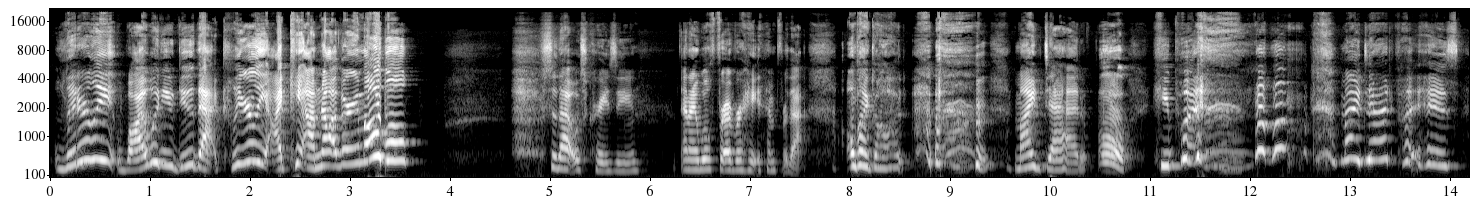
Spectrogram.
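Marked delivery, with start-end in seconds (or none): 0.0-3.7 high, loud, exasperated retort at the fast guide; exasperated complaint. Retold or imitated. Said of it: "I'm like". 8.0-14.1 real laughter, words squeezed out high; laughing fit. Real, not acted.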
